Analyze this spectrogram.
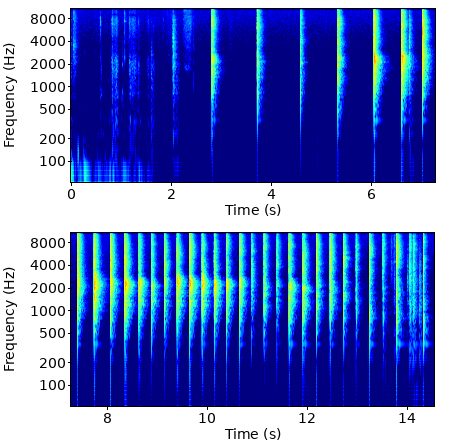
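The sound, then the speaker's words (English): Hands clapping on a stand-up comedy stage: a few slow, sharp claps that gradually quicken into a long, rapid, steady run of crisp, loud claps, preceded by a brief murmur. “No, ladies and gentlemen, that was not the sound of my cheeks clapping. That was the sound of my hands clapping.”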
